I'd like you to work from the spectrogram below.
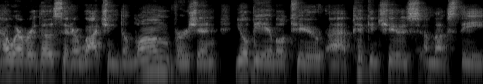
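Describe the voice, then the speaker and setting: A man with a normal speaking voice, medium in pitch, speaks with fairly even intonation. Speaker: physician and webinar host. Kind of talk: webinar presentation. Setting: live webinar.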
